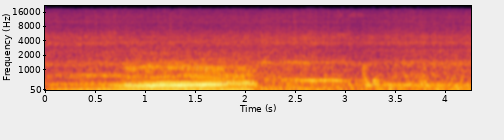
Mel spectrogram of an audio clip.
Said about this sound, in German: So, ich überhole jetzt schnell mal die beiden Autos da.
